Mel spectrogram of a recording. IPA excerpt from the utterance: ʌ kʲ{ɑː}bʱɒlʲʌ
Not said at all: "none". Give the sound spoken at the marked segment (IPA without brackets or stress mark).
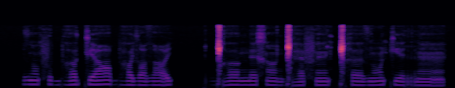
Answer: ɑː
